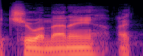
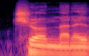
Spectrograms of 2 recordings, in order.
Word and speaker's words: Tchouaméni: Alonso is a big admirer of, I say, Tchouaméni. That's how I pronounce it.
